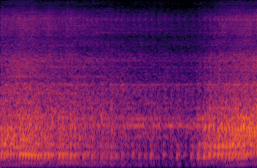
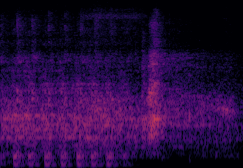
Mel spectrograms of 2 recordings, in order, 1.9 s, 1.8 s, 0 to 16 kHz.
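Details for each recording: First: Kawasaki KLX140 big-bore rebuilt to KLX170, freshly rebuilt and being broken in: crisp single-cylinder note climbing with throttle blips and falling back cleanly, no knocking or rattle; feels powerful – normal revving. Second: Kawasaki KLX140 big-bore top-end rebuilt to KLX170, hot after running: weak, uneven putter that dies out; harder to start than before, idle stalls from incorrect carb mixture, later fixed by adjusting the mixture screw.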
